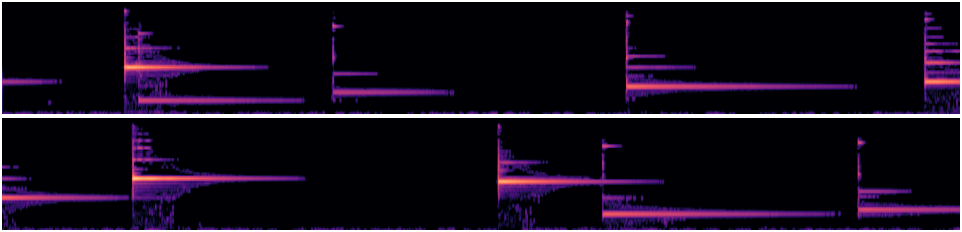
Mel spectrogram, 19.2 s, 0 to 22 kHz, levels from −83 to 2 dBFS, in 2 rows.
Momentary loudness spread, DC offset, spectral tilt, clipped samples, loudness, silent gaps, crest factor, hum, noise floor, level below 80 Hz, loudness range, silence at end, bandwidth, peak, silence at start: 26 LU; under 0.1%; 3 dB/octave; under 0.1%; -17 LUFS; 5.71-5.75 s, 13.84-13.90 s, 14.12-14.18 s, 14.28-14.32 s; 24 dB; none; -68 dBFS; -66 dBFS; 22 LU; 0.25 s; 10 kHz; -2 dBFS; 1.2 s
